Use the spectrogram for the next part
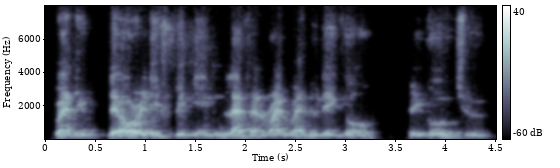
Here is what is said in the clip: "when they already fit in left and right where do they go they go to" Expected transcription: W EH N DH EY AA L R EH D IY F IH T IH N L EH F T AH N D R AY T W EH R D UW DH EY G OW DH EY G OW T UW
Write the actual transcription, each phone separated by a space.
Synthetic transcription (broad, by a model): W EH N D EY AA L R EH D IY F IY T IH N L EH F AH N R AY T W EH D UW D EY G OW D EY G OW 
